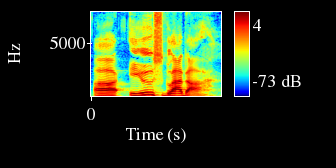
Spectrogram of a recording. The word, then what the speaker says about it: jus gladii: If I were to say, eus gladi, eus gladi, they would know what that was. In English, it's spelled J-U-S, G-L-A-D-I-I.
